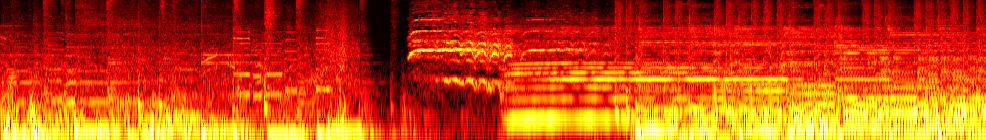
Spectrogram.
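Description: A horse neighs loudly in a played TikTok video, its whinny rising then falling in a long wavering call midway, with clip-clop and busy background sound around it.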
